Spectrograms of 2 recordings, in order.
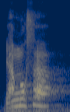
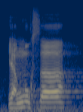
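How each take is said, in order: First: The name is called in a higher, raised voice. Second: The name is called softly and gently.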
